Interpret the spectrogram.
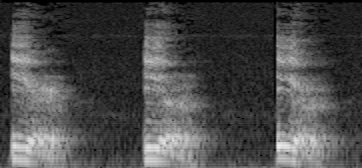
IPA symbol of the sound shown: iər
